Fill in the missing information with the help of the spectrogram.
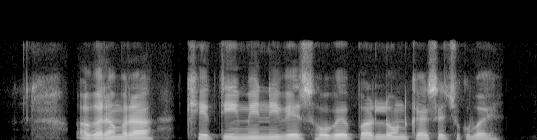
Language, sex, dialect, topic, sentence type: Magahi, male, Southern, banking, question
